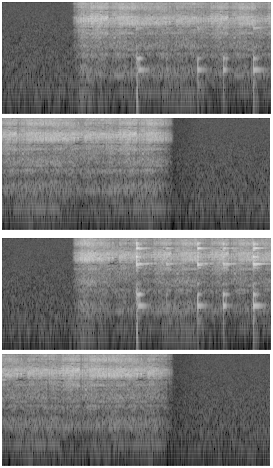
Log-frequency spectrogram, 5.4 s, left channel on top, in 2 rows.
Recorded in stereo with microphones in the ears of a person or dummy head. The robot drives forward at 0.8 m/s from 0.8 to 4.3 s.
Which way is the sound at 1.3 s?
75° right (ahead or behind).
